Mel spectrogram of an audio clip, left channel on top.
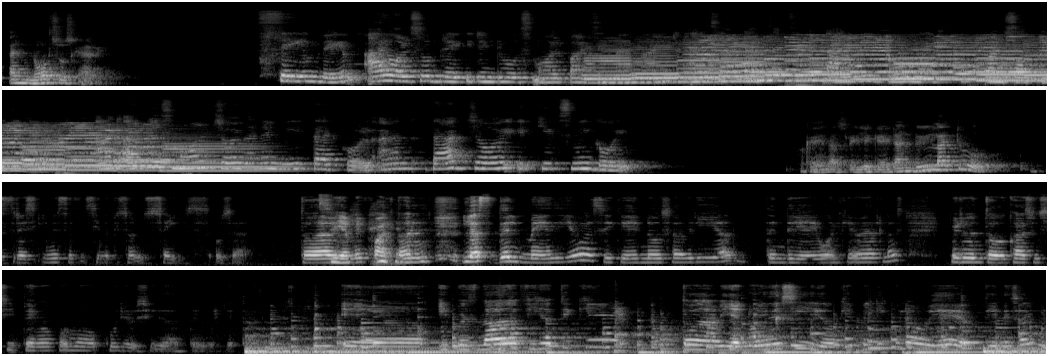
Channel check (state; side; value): different; both; correlation 0.00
